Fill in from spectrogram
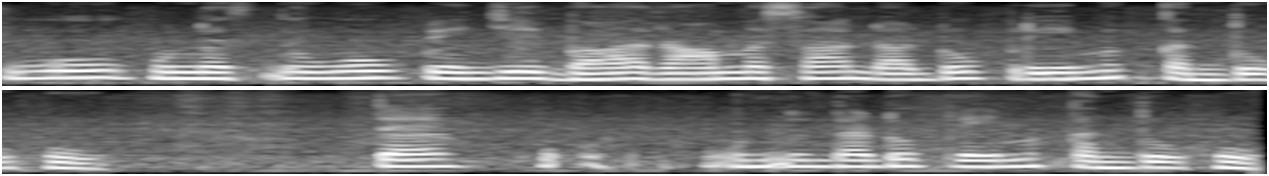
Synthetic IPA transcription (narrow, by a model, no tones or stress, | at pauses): ʊɦonʊɦopɐ̃ɦɪ̃ɲd͡ʑebʱaːɾaːmsãɗaːɖʱopɾeːmkɐ̃nd̪ohoː | t̪ɐ | ʊ̰nɗaːɖʱopɾeːmkɐ̃nd̪ohoː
